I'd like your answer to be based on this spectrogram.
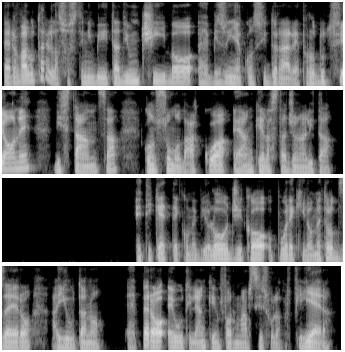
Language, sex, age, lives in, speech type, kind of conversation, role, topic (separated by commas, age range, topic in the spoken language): Italian, male, 25-29, Italy, read, expert-assistant, expert, Perché in alcuni paesi comprare cibo locale è visto come fondamentale, mentre in altri si preferisce il prodotto importato?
